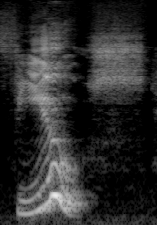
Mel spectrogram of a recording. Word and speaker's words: fuse: It has an E at the end. Therefore, the word is pronounced as fuse. If it didn't have the E at the end, the word would sound fuss.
